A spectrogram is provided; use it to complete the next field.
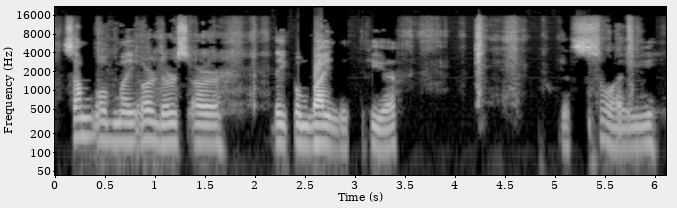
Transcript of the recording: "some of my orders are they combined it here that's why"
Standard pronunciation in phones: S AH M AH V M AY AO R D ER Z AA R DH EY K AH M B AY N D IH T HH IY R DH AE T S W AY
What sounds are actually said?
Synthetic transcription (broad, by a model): S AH M AH V M AY AO R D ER S AA R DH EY K AH M B AY N D IH T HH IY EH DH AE T S W AY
